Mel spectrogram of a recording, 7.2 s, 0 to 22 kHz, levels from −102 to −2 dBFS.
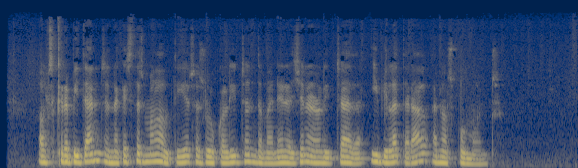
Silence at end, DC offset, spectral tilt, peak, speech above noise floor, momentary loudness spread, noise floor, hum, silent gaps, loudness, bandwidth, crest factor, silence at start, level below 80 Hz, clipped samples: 1 s; under 0.1%; -8 dB/octave; -14 dBFS; 34 dB; 5 LU; -64 dBFS; none; none; -30 LUFS; 13.5 kHz; 16 dB; 0.5 s; -66 dBFS; under 0.1%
